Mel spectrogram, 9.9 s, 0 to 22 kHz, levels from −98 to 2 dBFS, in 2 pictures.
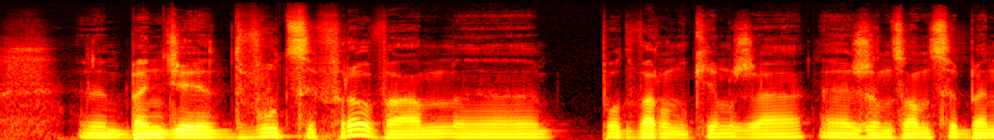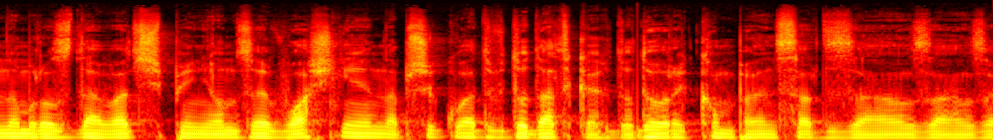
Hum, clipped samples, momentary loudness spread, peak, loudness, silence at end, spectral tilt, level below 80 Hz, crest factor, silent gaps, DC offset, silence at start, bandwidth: none; under 0.1%; 6 LU; -2 dBFS; -20 LUFS; 0 s; -6 dB/octave; -40 dBFS; 18 dB; none; under 0.1%; 0 s; 15.5 kHz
